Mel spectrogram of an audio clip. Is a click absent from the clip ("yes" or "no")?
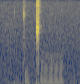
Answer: no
